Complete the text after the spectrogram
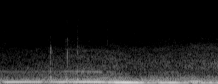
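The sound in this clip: A car drives by on a street, a steady low rumble that swells slightly midway and holds loud to the end.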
